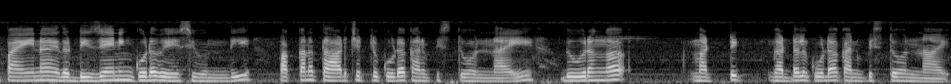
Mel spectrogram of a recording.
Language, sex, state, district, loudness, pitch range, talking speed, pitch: Telugu, female, Telangana, Mahabubabad, -16 LUFS, 165-190 Hz, 105 wpm, 180 Hz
